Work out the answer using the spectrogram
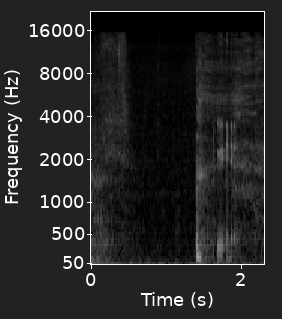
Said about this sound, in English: your dog is belching or something. I don't know what that was.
